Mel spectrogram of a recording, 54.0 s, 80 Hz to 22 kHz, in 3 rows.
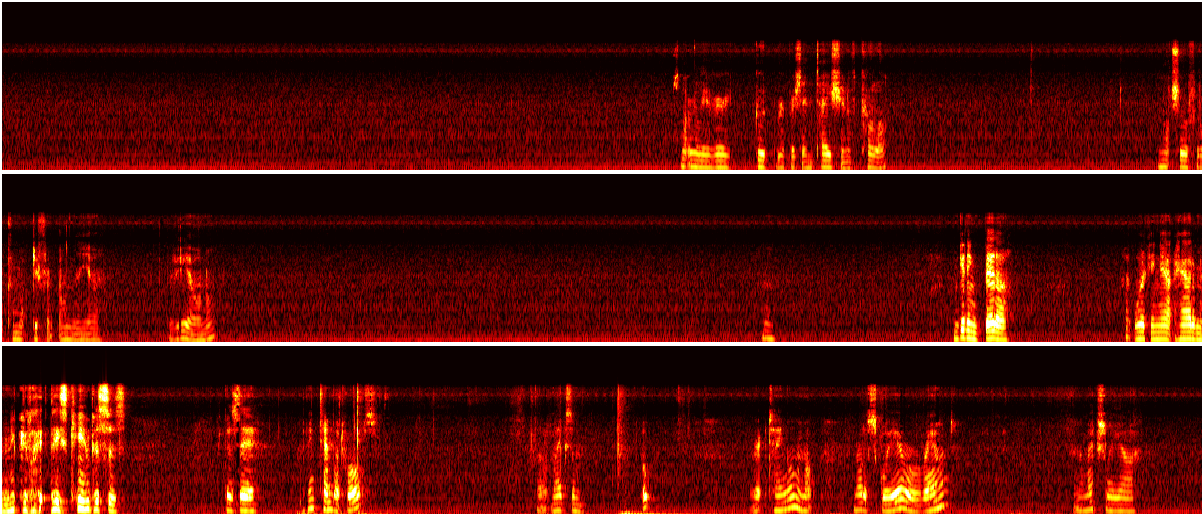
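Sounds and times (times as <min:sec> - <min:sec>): steady low hum: 0:00.0 - 0:54.0
low hum: 0:37.0 - 0:52.8.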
